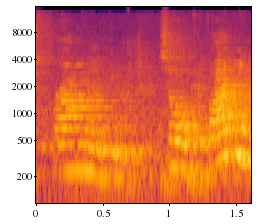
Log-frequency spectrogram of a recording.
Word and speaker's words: Framlingham: to be Fring him the man at the castle said no no no no no not Fring him it's froming him so I been mispronouncing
